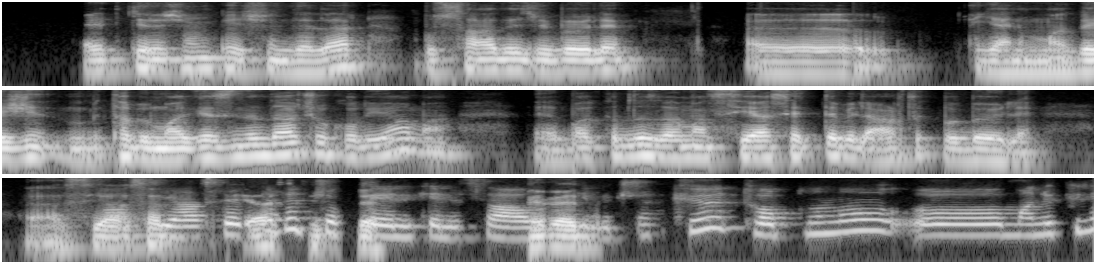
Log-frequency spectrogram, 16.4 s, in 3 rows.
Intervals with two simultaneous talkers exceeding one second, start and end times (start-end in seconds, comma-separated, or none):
11.4-12.9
